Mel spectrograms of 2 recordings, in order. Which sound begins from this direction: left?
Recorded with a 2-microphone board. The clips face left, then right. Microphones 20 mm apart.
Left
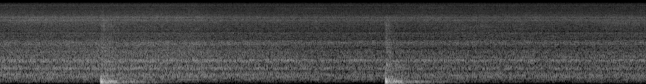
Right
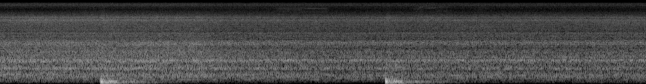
Knocking, at 1.0 s.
